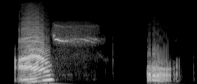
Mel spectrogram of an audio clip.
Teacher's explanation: huruf ra tebal karena didahului oleh fathah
